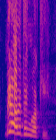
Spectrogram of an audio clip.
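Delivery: loud, high scornful show-off; mocking teacher voice; sneering teacher. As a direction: jeer as you show it off.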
